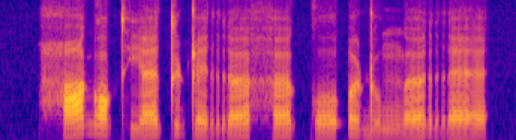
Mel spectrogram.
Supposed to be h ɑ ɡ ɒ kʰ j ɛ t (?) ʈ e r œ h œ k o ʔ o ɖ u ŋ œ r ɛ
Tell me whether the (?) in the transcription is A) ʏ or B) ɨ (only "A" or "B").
A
